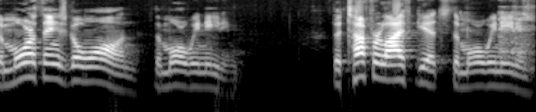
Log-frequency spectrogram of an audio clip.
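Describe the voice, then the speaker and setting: A man projects his raised voice. The tone is bright and sharp. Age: 50s. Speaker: pastor. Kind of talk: sermon. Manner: halting.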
